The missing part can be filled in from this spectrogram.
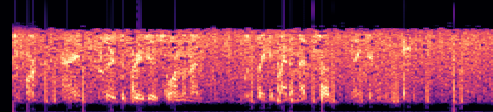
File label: Highway Patrol, scanner; DPS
